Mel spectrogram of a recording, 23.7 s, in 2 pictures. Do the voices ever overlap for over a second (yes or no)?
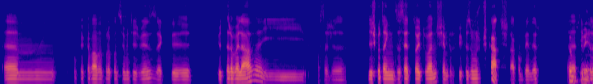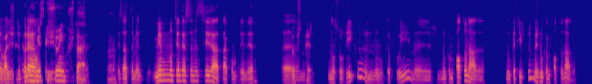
yes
